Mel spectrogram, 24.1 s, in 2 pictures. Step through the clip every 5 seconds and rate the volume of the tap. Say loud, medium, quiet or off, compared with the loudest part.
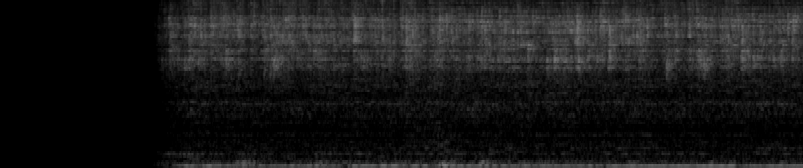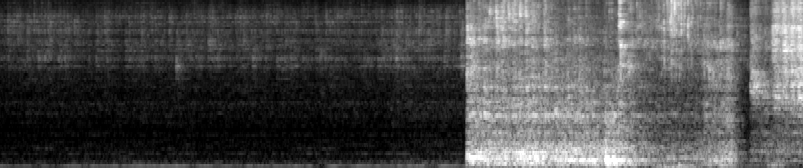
quiet, quiet, quiet, quiet, loud.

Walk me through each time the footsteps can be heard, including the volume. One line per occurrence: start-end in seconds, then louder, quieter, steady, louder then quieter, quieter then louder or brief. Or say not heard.
not heard.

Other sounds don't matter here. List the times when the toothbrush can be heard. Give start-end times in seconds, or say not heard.
19.0-24.0.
